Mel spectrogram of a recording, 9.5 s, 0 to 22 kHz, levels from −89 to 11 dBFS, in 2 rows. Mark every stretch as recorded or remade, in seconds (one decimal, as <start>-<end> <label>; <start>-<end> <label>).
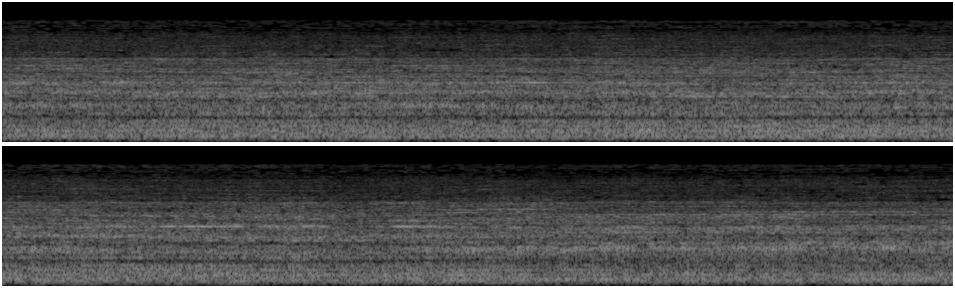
0.0-9.5 recorded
